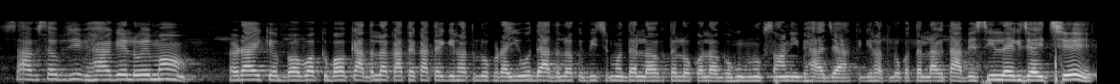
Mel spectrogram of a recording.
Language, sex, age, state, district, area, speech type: Maithili, female, 45-60, Bihar, Darbhanga, rural, spontaneous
